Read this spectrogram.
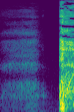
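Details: Cough in a vlog about doxycycline for cough: a faint breath, a pause, then one sharp, loud cough burst.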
